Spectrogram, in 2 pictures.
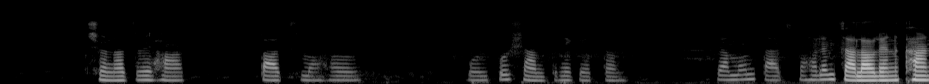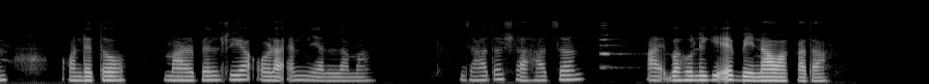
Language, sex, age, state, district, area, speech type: Santali, female, 18-30, West Bengal, Paschim Bardhaman, rural, spontaneous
